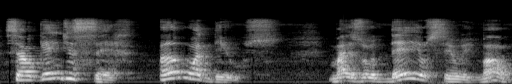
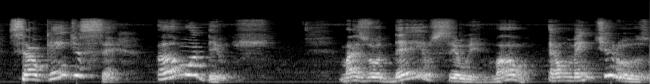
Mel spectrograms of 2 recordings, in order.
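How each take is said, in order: First: It is read at normal speed. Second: It is read very slowly.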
